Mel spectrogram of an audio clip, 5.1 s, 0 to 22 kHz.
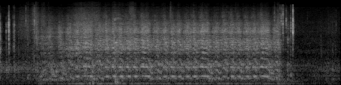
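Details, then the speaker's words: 1985 Honda Prelude at salvage auction, sitting since about 6/21, booster pack almost dead: starter cranks at steady fairly slow beat about four seconds, no catch; crank no start, fuel smells rotten. "no I smelled the gas it smells smells rotten guys I don't know how long this thing's been sitting here"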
